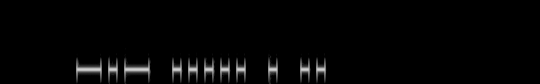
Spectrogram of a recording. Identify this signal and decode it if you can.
Morse code, heard as a keyed tone, about 15 wpm, 700 Hz. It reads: K5EI
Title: USA Call Signs - 4 Characters - Repeated 3x - 15wpm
